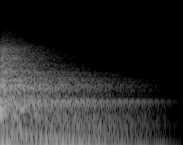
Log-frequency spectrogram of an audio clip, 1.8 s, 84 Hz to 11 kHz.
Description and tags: Single hit on a small barrel using a drum stick. Recorded with zoom H4.
percussive, metal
